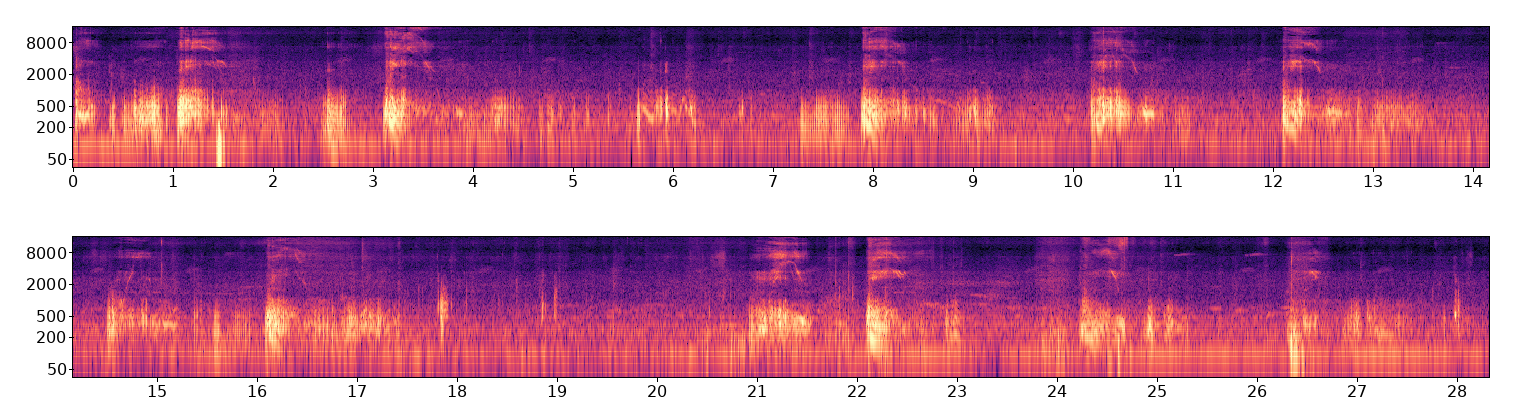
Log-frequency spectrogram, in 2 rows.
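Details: A cat breathes rapidly after a coughing fit, about 39 breaths a minute, in short, regular, noisy puffs: tachypnea.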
